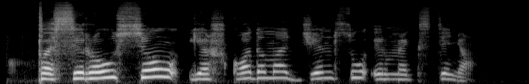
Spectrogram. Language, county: Lithuanian, Vilnius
